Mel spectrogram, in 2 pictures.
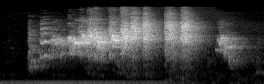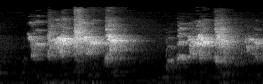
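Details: Budgerigar chattering in three separate bursts of scratchy, warbled notes with brief pauses between them, harsh squawks mixed with quick chirps, no other sounds.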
